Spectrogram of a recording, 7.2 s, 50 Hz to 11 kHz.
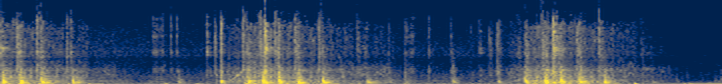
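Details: Honda GVC135 on a Mountfield power-drive mower, first use after winter storage following oil, plug, filter and blade changes: sharp, uneven knocks when cranking with the plug in and lead off. The knock disappears with the plug removed, and the blade sticks every two turns.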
